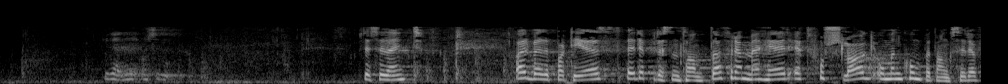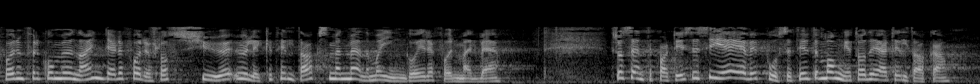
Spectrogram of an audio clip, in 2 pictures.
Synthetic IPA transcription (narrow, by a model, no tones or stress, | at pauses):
pʰɾsɪd̪ɛnt̪ | ɑɾbæɪd̪əpɑʈiːəsɾɛpɾəsn̩t̪ʰɑnt̪ɑfɾɛmːəɦeːɾɛt̪fɔʂɭɑːɡʊmeːnkʰʊmpət̪ʰɑŋsəɾɛfɔɾmfɔɾkʰʊmʉːnɑnd̪æːɖɛfoːɾəʂɭɔːsçʉːəʔʉːliːkət̪ʰɪlt̪ʰɑːksɔmɛnmeːnəmoːɪŋɡoːɪːɾɛfɔɾmɑɾbeɪ | pʰɾʊsɛnt̪əpɑʈiːəsɪsiːəɛːʋɪpʰʊsɪt̪iːʋt̪ɪmɑŋːət̪ʰoːd̪ɪæːʈʰɪlt̪ʰɑːkɑ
